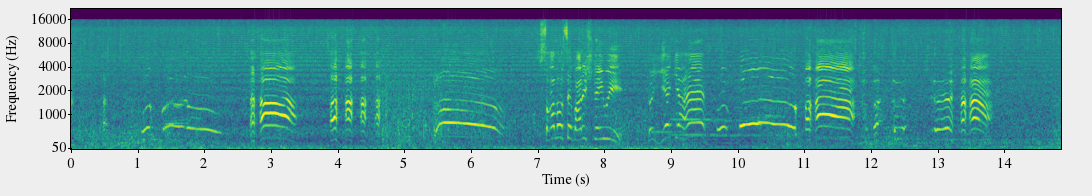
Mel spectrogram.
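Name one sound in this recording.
A man shouts and cries out to the sky with emotion.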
